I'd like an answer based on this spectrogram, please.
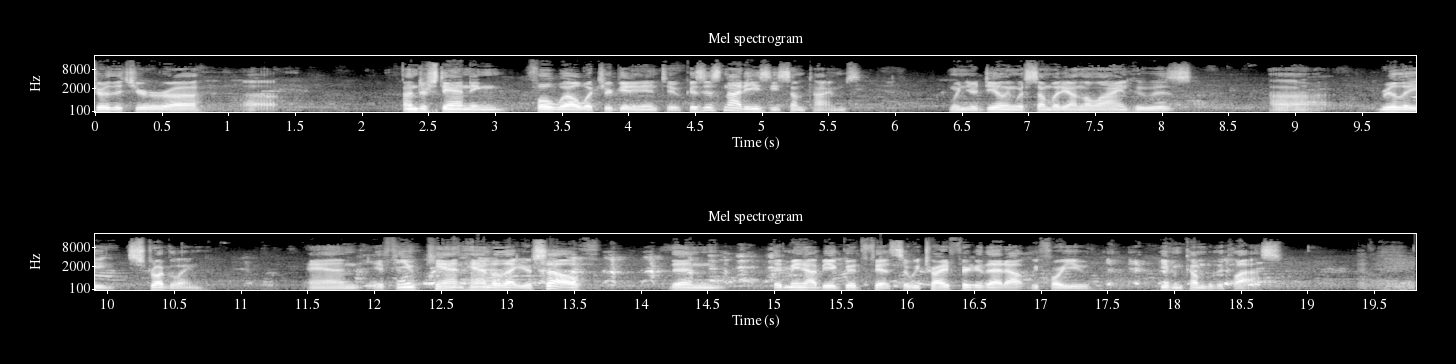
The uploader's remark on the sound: Here, we hit the road and have conversations. On location at the Peace Officers Research Association of California’s ( PORAC) 70th Annual Conference of Members in San Diego, California.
